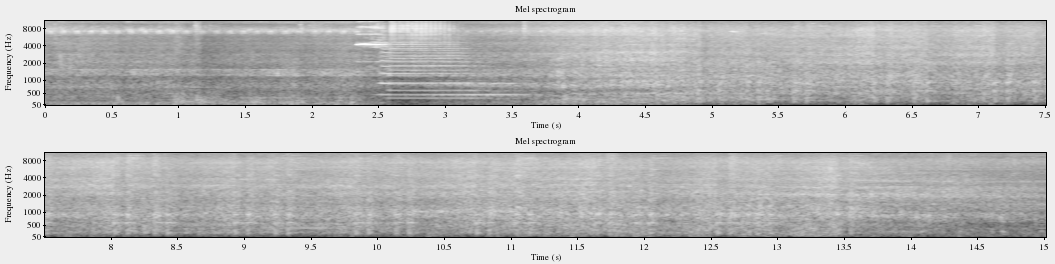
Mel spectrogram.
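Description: Turangga express passenger train passing close by at speed without stopping. The locomotive gives a short horn blast about two and a half seconds in, then the carriages rush past with steady wheel clatter for about ten seconds.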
